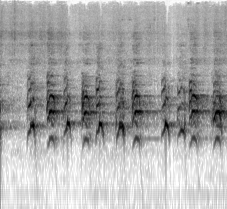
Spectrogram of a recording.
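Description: A hunting dog on a squirrel hunt barks repeatedly in a steady rhythm of sharp, close, loud yelps, about a dozen barks with no talk over them.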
